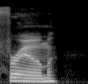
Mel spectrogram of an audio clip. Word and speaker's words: Frome: Apparently Frome is spelled, is pronounced Froome. That's stupid. Okay, here's one. D-O-N-A-G-H-A-D-E-E.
